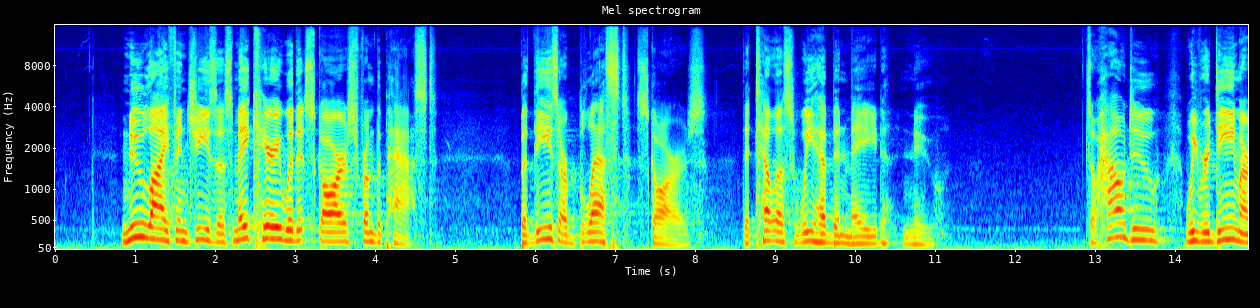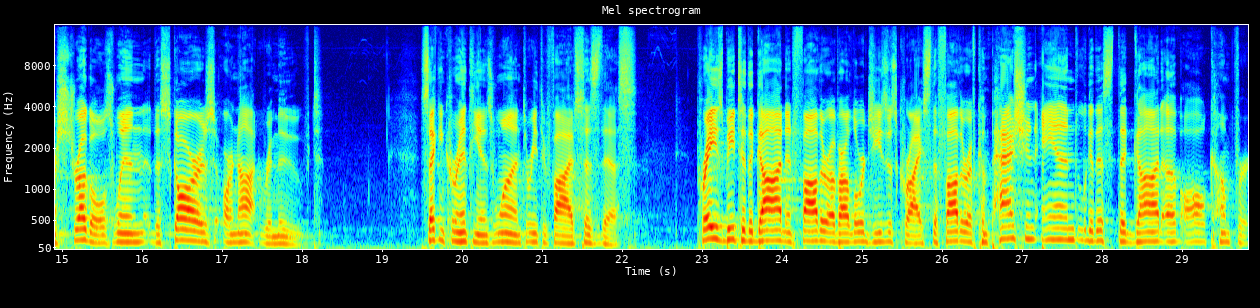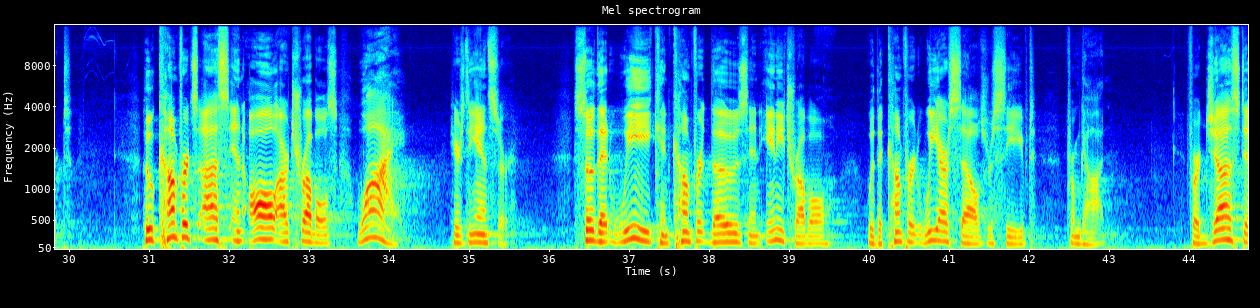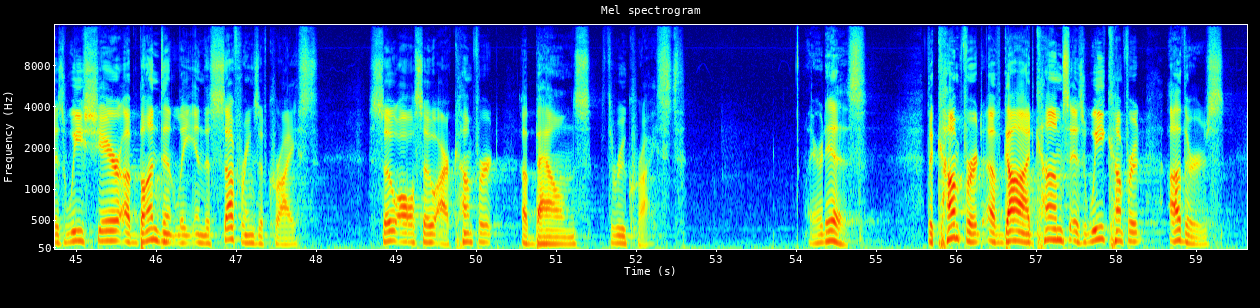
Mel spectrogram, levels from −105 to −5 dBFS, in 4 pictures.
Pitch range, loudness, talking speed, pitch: 120-160 Hz, -25 LUFS, 130 wpm, 145 Hz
